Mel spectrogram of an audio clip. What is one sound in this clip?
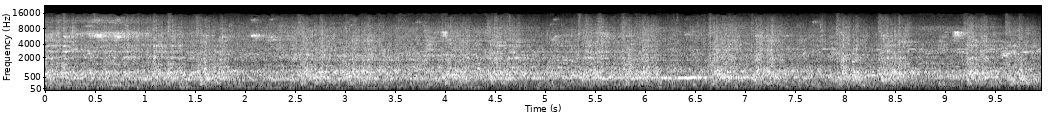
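Wheels clatter over rail joints.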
